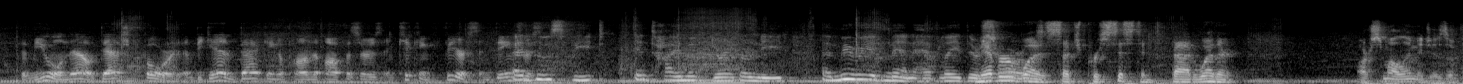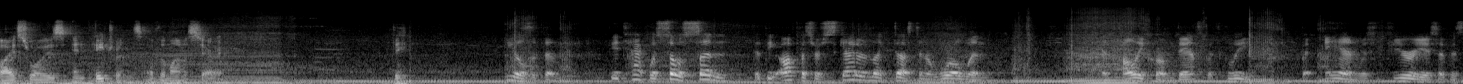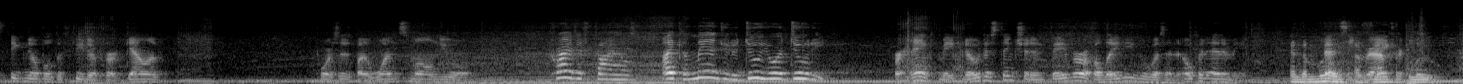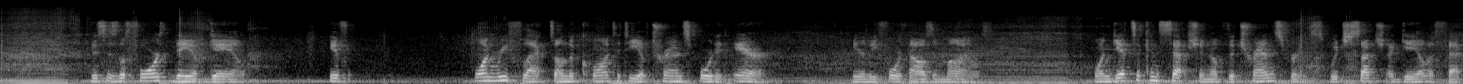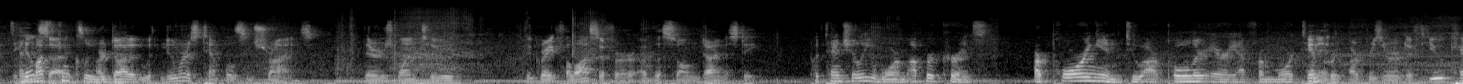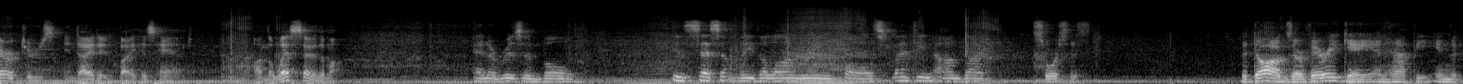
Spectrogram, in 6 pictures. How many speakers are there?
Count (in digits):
4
